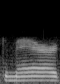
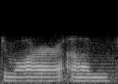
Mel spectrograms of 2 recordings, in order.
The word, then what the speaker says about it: De Mare: People pronounce it Demare, Demar. It's actually pronounced Demar, but Demare.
